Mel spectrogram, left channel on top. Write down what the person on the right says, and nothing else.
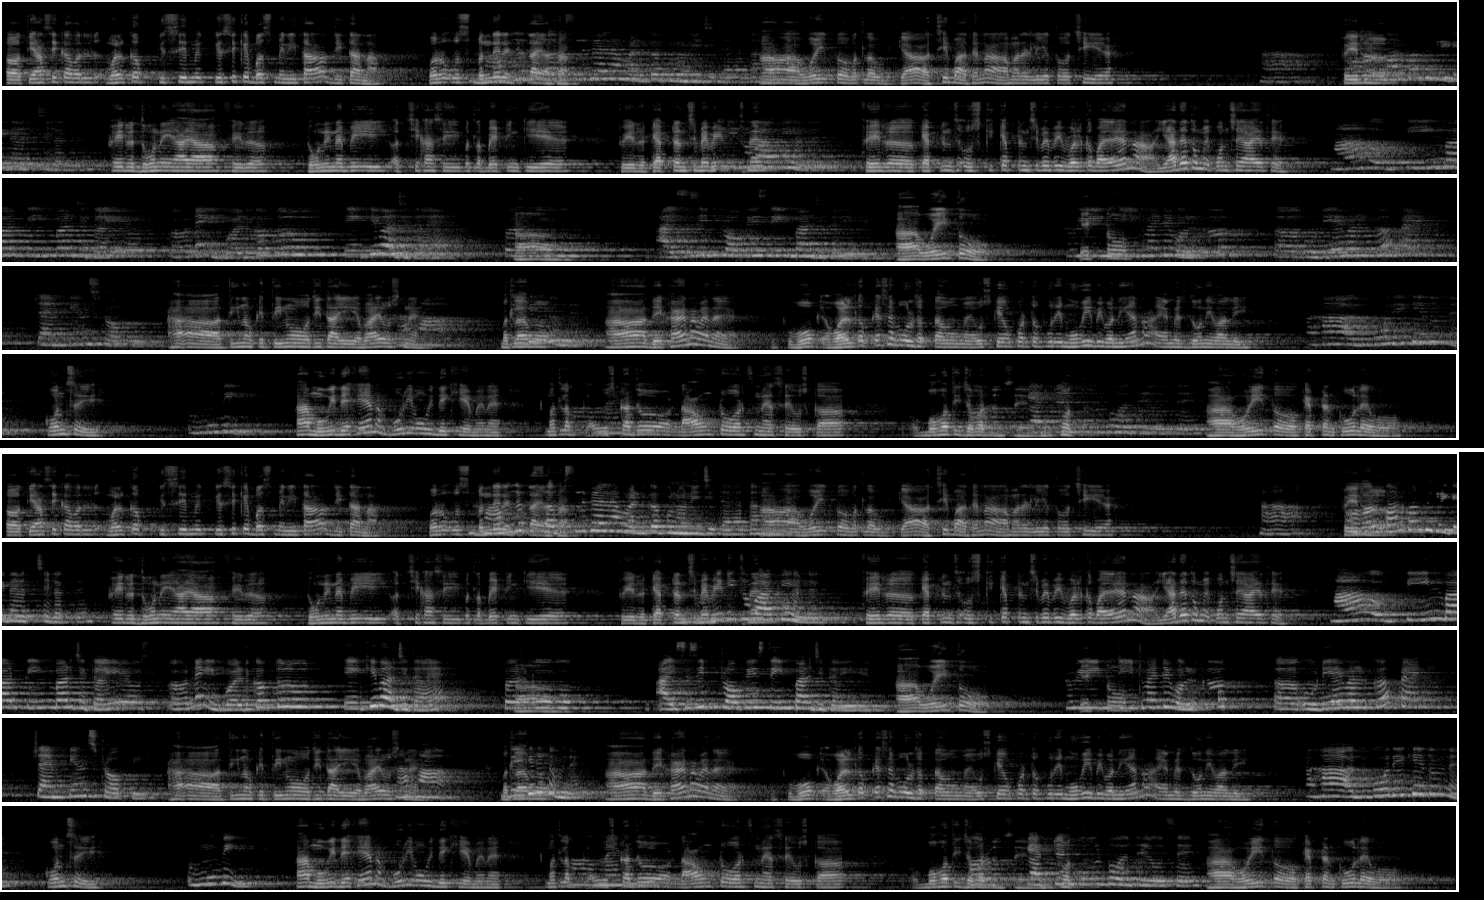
हाँ
मतलब
सबसे
पहला वर्ल्ड कप उन्होंने जिताया था
हमें
हाँ
और कौन कौन से क्रिकेटर अच्छे लगते हैं
दही
की
तो बात ही अलग है।
हाँ तीन बार तीन बार जीता है उस अ, नहीं वर्ल्ड कप तो एक ही बार जीता है पर
वो आईसीसी ट्रॉफीज तीन बार जीता ही है
टी
ट्वेंटी world cup ODI world cup and champions trophy
हाँ हाँ
देखी थी तुमने
हाँ वो देखी है तुमने
मूवी
हाँ मैंने
भी
और
कैप्टन
कूल बोलते हैं उसे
